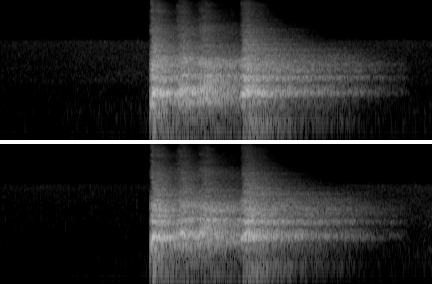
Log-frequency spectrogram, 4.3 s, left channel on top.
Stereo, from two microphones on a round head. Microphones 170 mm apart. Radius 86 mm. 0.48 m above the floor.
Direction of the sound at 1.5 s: 20° left (ahead or behind).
